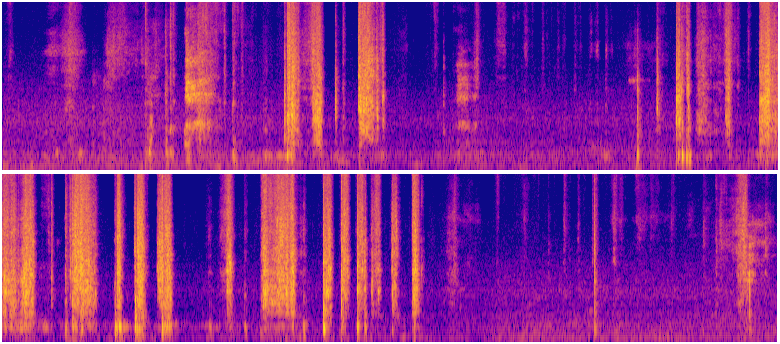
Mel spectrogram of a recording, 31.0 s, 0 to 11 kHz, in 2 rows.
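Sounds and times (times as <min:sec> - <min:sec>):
hand tool scraping mortar: 0:01.0 - 0:07.7, 0:11.7 - 0:19.0, 0:19.6 - 0:24.7, 0:29.6 - 0:31.0.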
